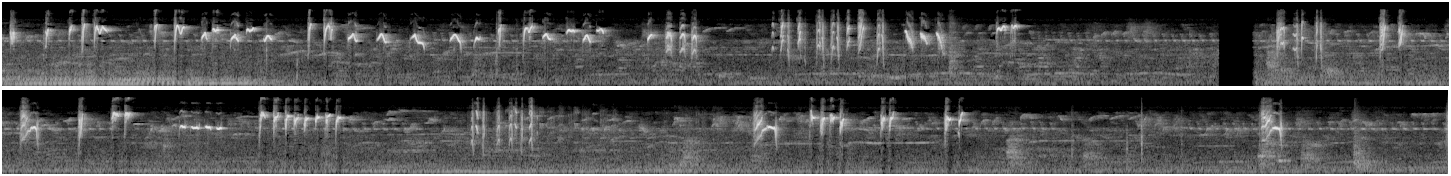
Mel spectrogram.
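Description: Kolibri ninja, a sunbird, singing a chatty song: quick runs of high, thin chirps and trills in bursts, with borrowed phrases of other birds' songs mixed in. The sound cuts out for a moment about twelve seconds in.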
